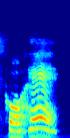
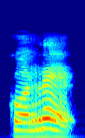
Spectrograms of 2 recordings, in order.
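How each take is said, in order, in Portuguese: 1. O R duplo é falado como em português. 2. O R duplo é bem marcado, estilo espanhol. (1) "se a gente fala igual no português" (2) "com o R bem marcadinho"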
